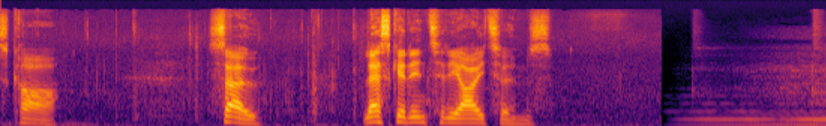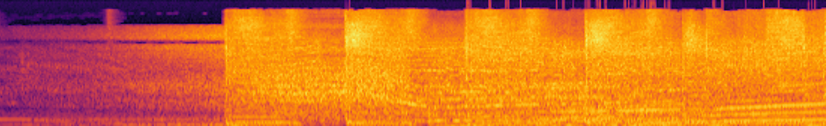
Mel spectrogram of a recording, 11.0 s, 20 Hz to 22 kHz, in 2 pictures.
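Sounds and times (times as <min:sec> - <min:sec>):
car engine droning: 0:05.0 - 0:11.0.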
